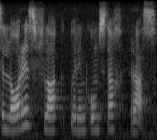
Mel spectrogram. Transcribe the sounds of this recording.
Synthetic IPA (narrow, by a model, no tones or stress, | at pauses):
səlɑːɾəsflɐkuəɾiənkɔmstəχrɐ̰s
